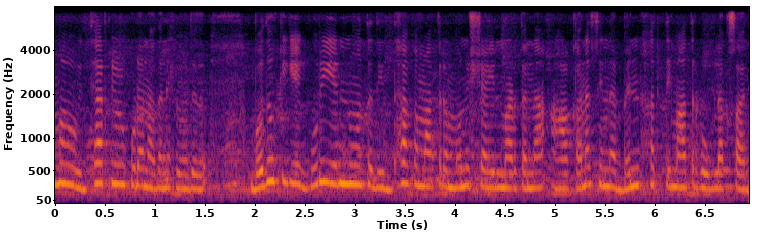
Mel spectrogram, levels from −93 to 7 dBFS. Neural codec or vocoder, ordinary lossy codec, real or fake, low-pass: none; none; real; 7.2 kHz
